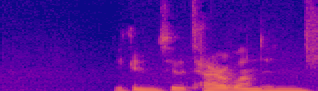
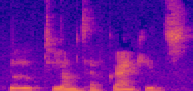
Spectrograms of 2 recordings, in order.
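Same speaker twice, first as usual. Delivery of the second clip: usual speaking voice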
